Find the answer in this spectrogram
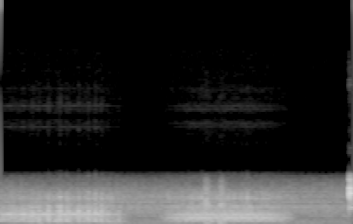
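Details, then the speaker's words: Simulated breath sounds on the SAM auscultation simulator, stethoscope over the upper lung: loud, bubbling, very coarse crackles throughout the breath. "breath sounds are easy to hear with sam place the stethoscope on the upper lung and listen to very coarse crackles"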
